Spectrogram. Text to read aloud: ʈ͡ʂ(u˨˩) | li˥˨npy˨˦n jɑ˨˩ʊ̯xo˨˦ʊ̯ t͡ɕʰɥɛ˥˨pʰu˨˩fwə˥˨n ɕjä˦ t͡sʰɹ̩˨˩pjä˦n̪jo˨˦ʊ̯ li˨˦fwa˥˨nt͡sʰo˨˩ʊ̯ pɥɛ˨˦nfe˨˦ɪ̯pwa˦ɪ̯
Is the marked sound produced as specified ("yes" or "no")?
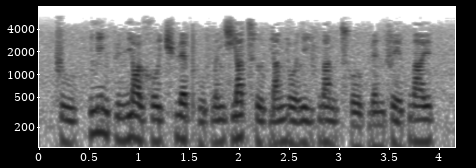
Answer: yes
